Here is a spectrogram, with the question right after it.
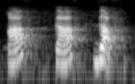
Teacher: जड़ ज़बान को ऊपर के नर्म तालु से मिलाएंगे तो अदा होगा काफ।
